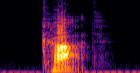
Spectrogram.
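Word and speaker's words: Kät: Kat. At least 30 years. Okay, how do you spell it?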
